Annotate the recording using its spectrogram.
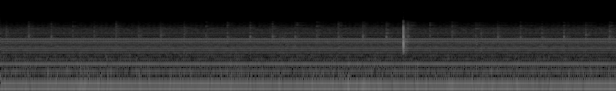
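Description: Steady electrical mains hum with a stack of even overtones, with one sharp click about four seconds in.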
